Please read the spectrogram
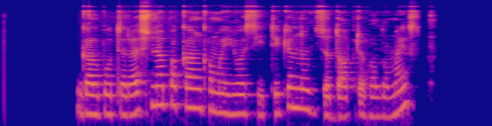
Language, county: Lithuanian, Marijampolė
